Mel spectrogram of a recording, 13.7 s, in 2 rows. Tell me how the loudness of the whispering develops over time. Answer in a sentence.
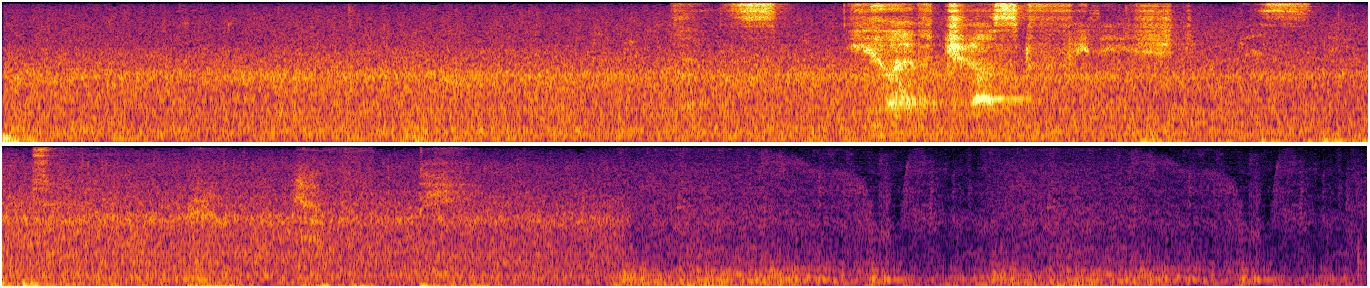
The volume of the whispering goes down.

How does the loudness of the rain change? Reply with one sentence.
The loudness of the rain goes down.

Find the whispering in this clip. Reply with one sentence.
You can hear the whispering from 3.3 to 9.3 s.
